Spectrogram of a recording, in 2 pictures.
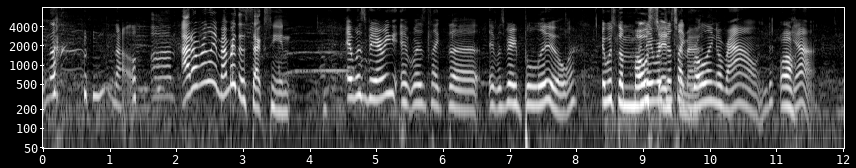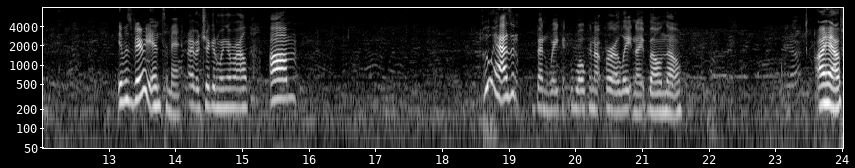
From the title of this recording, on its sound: Live at Applebees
